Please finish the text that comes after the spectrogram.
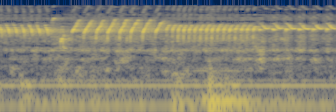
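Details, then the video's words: Scotch Fancy canary trilling quickly on high pulsed notes that speed into a continuous rattle, with some muffled low noise underneath. "kenari scotch fancy atau kenari SF"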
